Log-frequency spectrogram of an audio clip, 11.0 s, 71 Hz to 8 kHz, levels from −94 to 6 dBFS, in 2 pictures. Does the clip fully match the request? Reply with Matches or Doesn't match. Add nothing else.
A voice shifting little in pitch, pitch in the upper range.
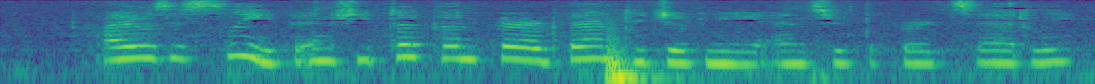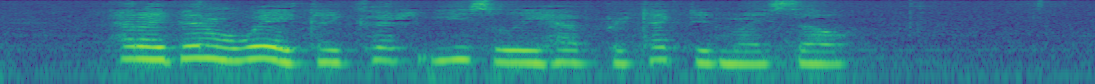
Doesn't match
